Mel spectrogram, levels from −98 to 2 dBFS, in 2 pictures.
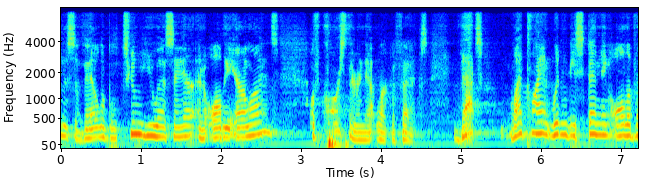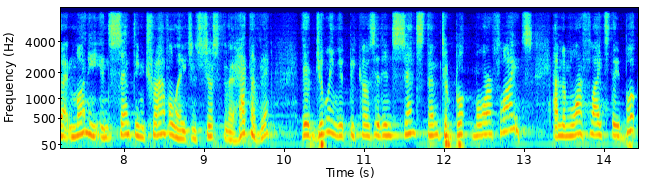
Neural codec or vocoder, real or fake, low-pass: codec, 32 kHz, 1.9 kbps, SNAC; fake; 7.2 kHz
